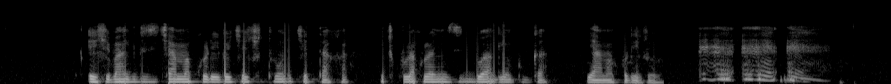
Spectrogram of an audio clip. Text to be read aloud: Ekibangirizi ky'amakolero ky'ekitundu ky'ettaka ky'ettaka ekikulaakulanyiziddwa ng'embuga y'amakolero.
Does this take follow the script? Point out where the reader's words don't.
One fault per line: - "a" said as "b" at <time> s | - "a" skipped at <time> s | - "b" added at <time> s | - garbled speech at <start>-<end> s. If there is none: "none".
- "ky'ettaka" skipped at 3.4 s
